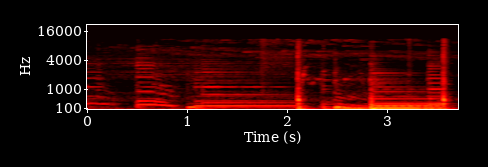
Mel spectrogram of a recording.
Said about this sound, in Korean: 네. 음악 하나 더 듣고 오겠습니다.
